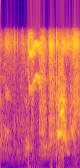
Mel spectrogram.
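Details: Troy, a pet dog indoors, excited to go for a walk, lets out a burst of loud, rough barks and yelps close to the microphone, mixed with a person talking to him.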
